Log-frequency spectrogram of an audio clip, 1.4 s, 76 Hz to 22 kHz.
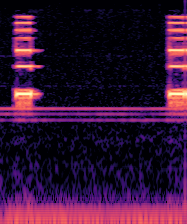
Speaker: But it's blinking and displaying two L's which actually indicates that the 12V voltage is low. In fact, it's saying that the 12vt voltage of this power supply is low or doesn't exist.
